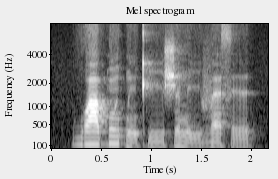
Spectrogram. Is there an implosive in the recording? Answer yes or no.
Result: no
